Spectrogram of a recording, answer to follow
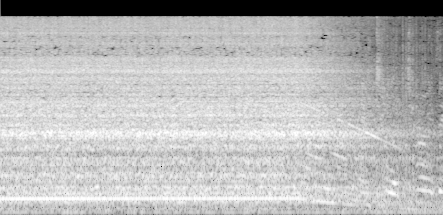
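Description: Countertop blender running steadily at high speed, grinding granulated sugar into powdered sugar. About three seconds in it is switched off and the motor winds down with a falling whine.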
